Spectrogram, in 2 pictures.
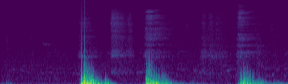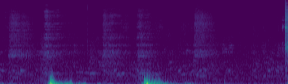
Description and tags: vocals heavy breathing
Heavy breathing from a male
VFX, OWI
